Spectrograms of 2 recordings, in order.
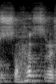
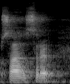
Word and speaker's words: सहस्र: अक्सर आप सुने होंगे कई लोग बोलते हैं सहस्त्र सहस्त्र नाम पर मेरे खल से ठीक उच्चारण नहीं है होता है हजार मतलब सहस्र तो मतलब सहस्र मतलब हजार एकज नाम जो है तो सहस्त्र नाम है श्र श्र स और र आधा स है फिर र है स के बाद त्र नहीं है तो सहस्त्र नाम है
